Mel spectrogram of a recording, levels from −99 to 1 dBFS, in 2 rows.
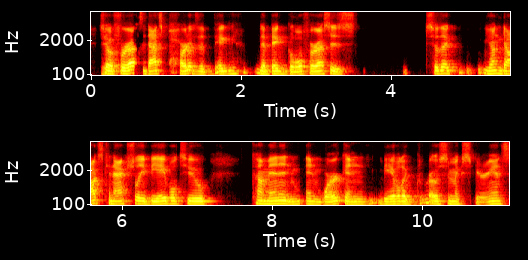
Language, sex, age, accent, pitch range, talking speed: English, male, 20-39, American, 110-125 Hz, 190 wpm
